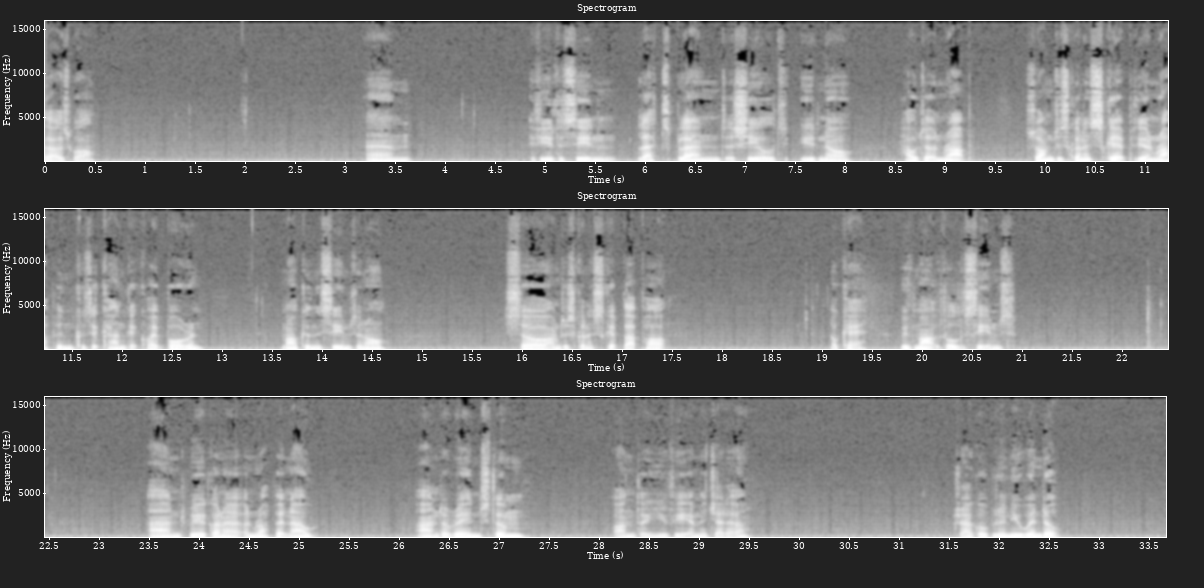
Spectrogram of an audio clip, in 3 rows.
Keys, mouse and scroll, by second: 0.4 g, 3.1-4.6 drag, 3.4-4.9 middle drag, 5.5 a, 7.3 l, 8.8 g, 10.0-11.5 drag, 10.3-12.1 middle drag, 13.9 Tab, 14.5-16.2 middle drag, 18.4 Tab, 18.7 middle click, 18.9-19.5 scroll up 1, 19.5 middle click, 19.9 a, 20.4 scroll up 1, 20.5 middle click, 21.0 middle click, 21.4-22.2 scroll down 1, 22.2-22.9 scroll down 1, 22.9-23.5 scroll down 1, 23.5-25.1 middle drag, 26.2 a, 28.3-29.5 drag, 31.3-33.4 drag.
